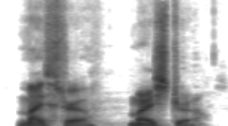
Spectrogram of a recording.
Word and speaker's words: Maestro: How do you say this word? – Centage Planning Centage. Maestro. – Maestro. Yep. Got it. – Like Maestro, like, you know. – Maestro, like musician.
